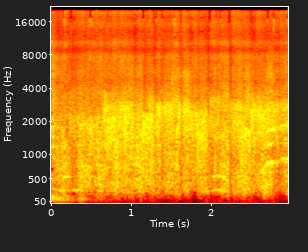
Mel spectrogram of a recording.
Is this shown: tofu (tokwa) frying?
no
